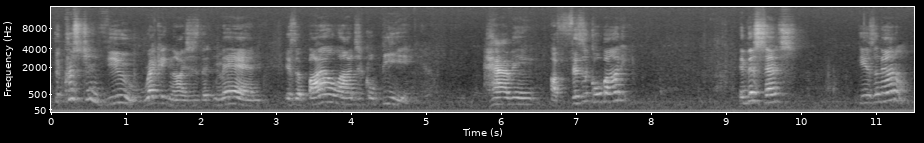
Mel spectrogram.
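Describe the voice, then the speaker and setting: Slow, bright-voiced man reading in an echoey room. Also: high-pitched, lively intonation. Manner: deliberate, oratorical phrasing. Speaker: speaker giving a dramatic reading. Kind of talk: dramatic reading of a sermon to a live audience. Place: community center hall. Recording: roomy echo, distant mic, faint noise.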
